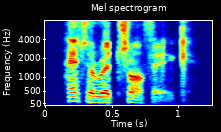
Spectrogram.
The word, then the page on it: Heterotrophic: British English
